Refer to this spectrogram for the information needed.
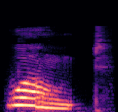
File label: "won't", USA, slow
